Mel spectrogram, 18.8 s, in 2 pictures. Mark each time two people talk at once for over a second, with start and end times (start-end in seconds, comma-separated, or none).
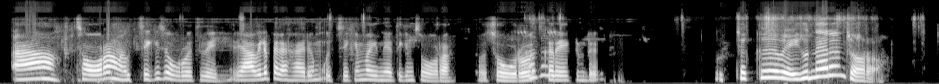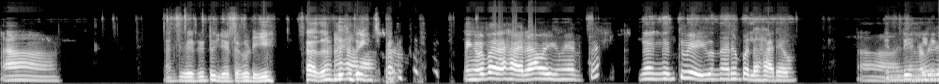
none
